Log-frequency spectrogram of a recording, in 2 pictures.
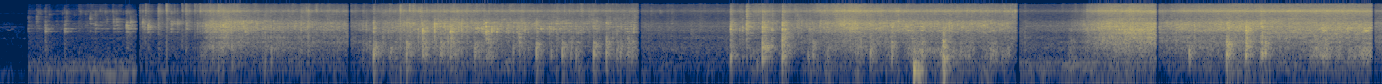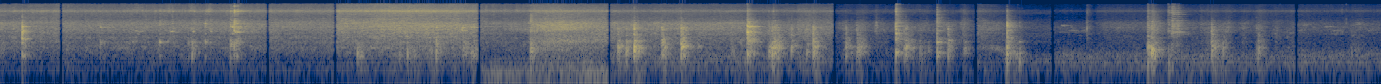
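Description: Tomatoes and garlic frying in oil in an aluminium pressure cooker, a steady sizzle with a spatula stirring and scraping, clicking sharply against the metal. The sizzle cuts off and restarts several times. In the last few seconds it is quieter, mostly scattered scrapes and clicks as dill leaves are stirred.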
